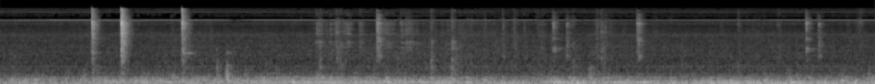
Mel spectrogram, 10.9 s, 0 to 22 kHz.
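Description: MI84 electric multiple unit running, heard from inside the driver's cab: a steady low rumble with scattered sharp clicks and knocks at irregular moments.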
